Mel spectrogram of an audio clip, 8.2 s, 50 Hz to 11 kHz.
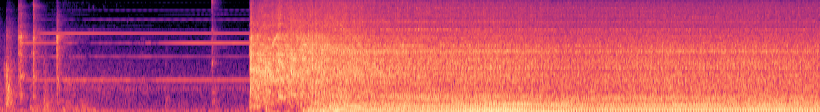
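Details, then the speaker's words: MK2 Audi TTS direct-injected engine after intake carbon (walnut) cleaning. Restarted after a random misfire fault was cleared, to warm up and relearn. Short crank, then it catches and settles into a smooth, even idle: normal. "And there you go. Listen to that kitty purr."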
